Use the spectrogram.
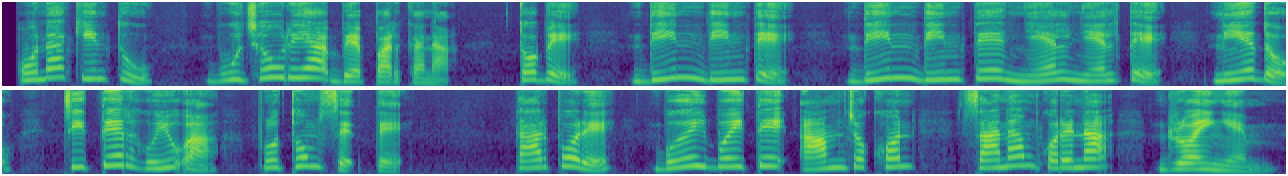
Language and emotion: Santali, neutral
